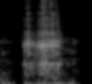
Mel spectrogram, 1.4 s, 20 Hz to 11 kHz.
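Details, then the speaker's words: Karcher WV50 window vacuum, 5.5 V 600 mA power supply, flashing red light: brief strained motor buzz under a second that dies out; motor jammed because the rubber mount holding it had come loose, fixed by realigning and oiling. "as soon as i'm pressing it i can hear the motor trying to spin but it's just not continuing it's got his flashing red light now"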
